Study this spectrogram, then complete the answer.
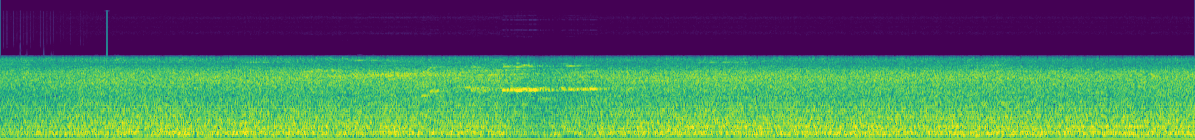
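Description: An electric locomotive hums as it stands idle.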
